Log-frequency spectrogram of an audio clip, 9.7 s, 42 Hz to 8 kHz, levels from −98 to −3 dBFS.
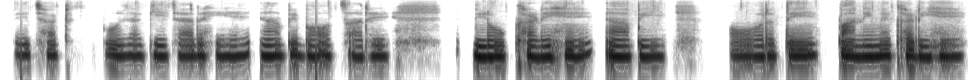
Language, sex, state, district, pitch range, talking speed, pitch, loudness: Hindi, female, Bihar, Supaul, 195-215 Hz, 130 wpm, 205 Hz, -20 LUFS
